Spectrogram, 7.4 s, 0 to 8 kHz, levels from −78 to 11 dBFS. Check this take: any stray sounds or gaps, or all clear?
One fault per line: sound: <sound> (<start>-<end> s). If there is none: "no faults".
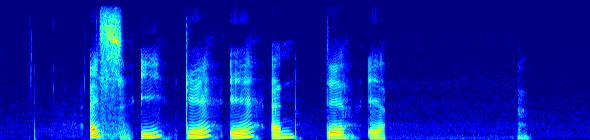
no faults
